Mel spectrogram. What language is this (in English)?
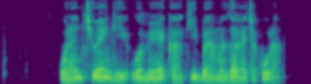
Swahili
